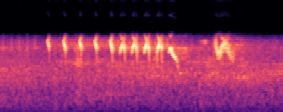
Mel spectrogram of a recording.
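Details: Spring nightingale song by a road along the Klyazma River: a fast series of bright, sharp, high repeated notes, roughly six per second, followed after a pause by a short rising flourish.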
